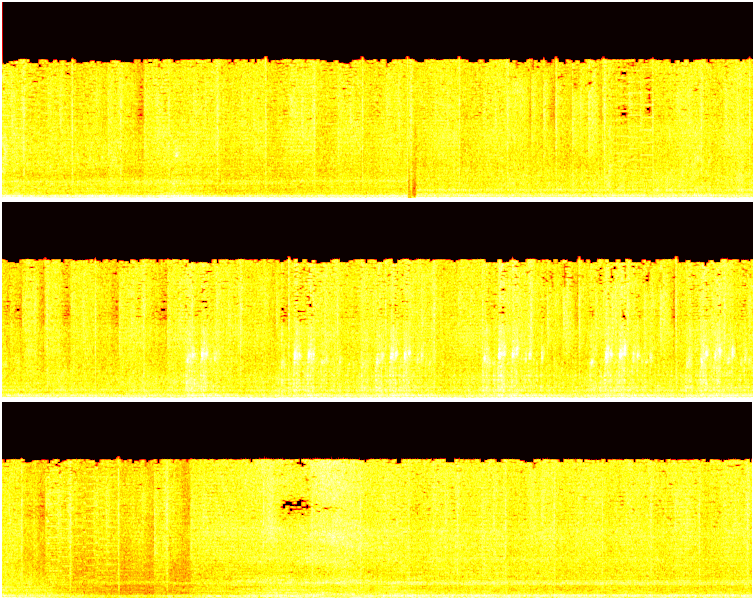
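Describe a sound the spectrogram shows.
A tractor engine idles with a steady, low rumble.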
